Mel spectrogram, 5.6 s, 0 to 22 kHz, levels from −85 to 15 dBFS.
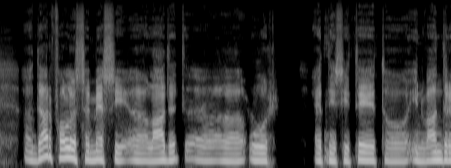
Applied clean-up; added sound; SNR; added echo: neural mask model Resemble Enhance denoiser.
